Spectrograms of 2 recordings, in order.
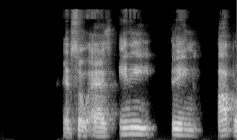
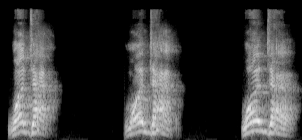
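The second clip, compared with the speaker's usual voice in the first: "One time" pitched much higher and hit hard three times; emphatic repeat; 8 semitones higher, slower than usual. Shown as a demonstration. Salesman stressing to viewers that the fee is paid once, high and emphatic.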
